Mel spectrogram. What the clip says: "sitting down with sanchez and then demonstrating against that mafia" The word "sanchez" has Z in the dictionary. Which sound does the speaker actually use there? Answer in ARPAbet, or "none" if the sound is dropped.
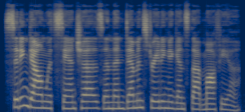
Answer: Z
